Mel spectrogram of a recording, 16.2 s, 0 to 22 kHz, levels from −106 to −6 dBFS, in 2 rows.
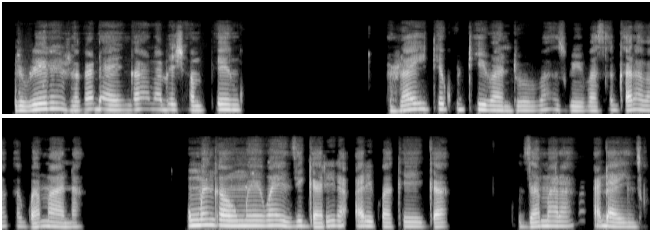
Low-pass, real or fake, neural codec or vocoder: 10.8 kHz; real; none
